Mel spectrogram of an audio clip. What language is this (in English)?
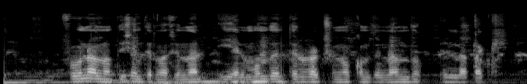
Spanish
